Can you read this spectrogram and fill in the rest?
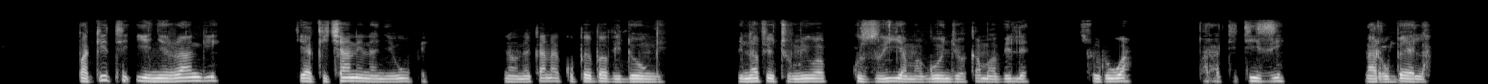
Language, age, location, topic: Swahili, 36-49, Nakuru, health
